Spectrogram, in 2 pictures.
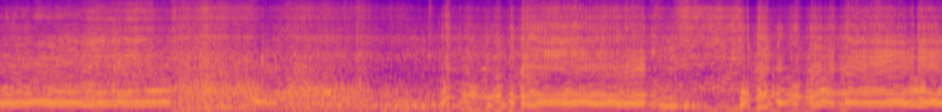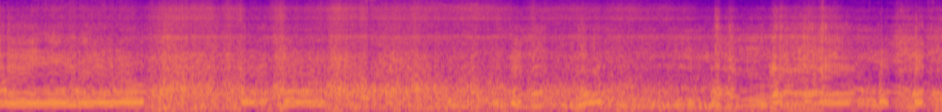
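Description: Dirt bike engine heard from on board while riding a motocross track, revving up and down again and again as the throttle is opened and closed.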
